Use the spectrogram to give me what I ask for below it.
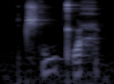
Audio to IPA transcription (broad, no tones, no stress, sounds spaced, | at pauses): t͡ʃʼ i kʼ ə ħ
